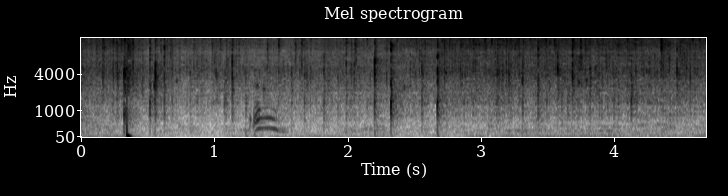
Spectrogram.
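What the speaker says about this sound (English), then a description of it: "this pan's like extremely hot, so we just want to start browning it" Chicken browning in an extremely hot pan of oil for guajillo chicken, a close steady sizzle with sharp crackles and pops, including a loud spatter near the start.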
